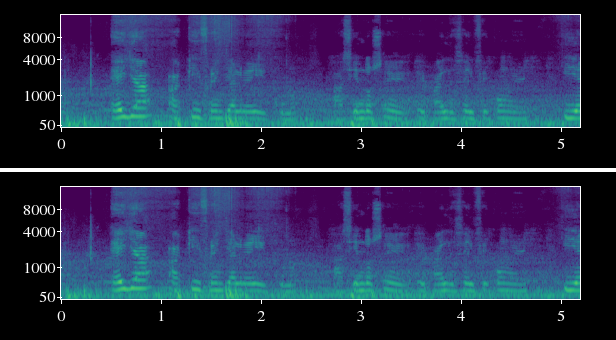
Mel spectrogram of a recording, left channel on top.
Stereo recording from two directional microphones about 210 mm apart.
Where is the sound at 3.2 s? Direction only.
50° left (ahead or behind).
